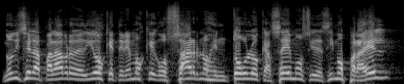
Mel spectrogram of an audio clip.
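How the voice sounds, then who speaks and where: A middle-aged man preaching a sermon, with impassioned delivery that swings between loud exhortation and low, quiet passages. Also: fast. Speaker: pastor.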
